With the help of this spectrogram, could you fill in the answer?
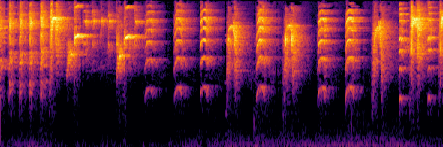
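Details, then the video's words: Long-tailed shrike (cendet) singing full gacor in the ngriwik style. Rhythmic run of sharp, high chattering notes with stacked overtones, repeated about twice a second, each note starting with a downward stroke. Faint low hum beneath. "Cendet Full Gacor Ngriwik"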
